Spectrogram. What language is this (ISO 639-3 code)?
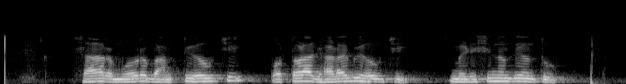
ori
